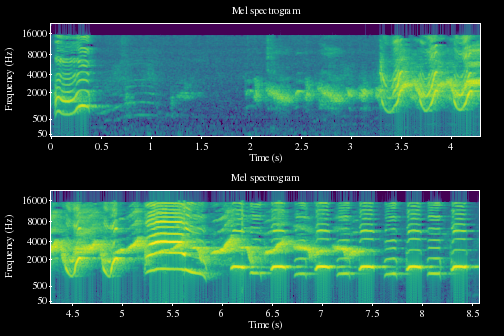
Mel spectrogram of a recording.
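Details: Forest laughingthrush, a caged songbird, singing: a brief whistle and short pause, then rapid swooping slurred notes building into fast varied chatter and a quick repeated two-part phrase.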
